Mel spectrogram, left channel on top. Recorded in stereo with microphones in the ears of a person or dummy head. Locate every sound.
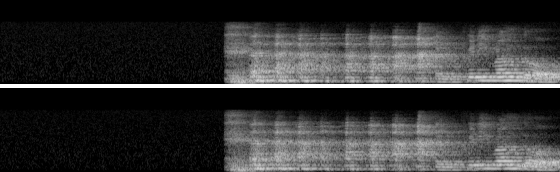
2.2 s laughter: centre (ahead or behind), 1.6 m; by 4.2 s 5° right (ahead or behind), 3 m
4.3 s a man speaking: 10° left (ahead or behind), 0.7 m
